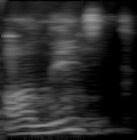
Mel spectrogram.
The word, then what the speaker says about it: honest: Các bạn lưu ý từ honest là một âm câm, nên thành ra là chúng ta phải dùng cái chữ H này là một âm câm, tức là chúng ta không phát âm, mà chúng ta phát âm bắt đầu từ honest, được không ạ?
